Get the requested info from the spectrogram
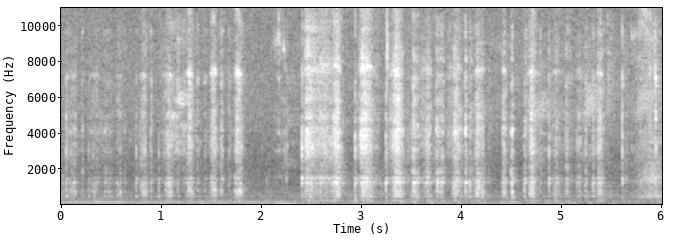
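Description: Steel palette knife scraping and dragging oil paint thin across a canvas panel, a run of faint scratchy strokes.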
